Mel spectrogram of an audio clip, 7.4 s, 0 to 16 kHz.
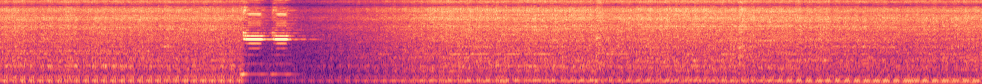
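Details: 1977 Honda CB750K four-cylinder motorcycle, after sitting for years with gas left in the carburetors for 6 years: a short horn toot, then a steady, even idle with no misses or knocks; normal idle.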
